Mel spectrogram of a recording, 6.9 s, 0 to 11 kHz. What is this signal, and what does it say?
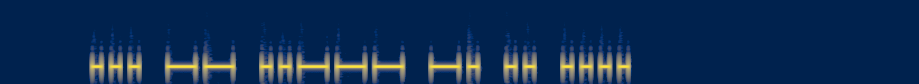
Morse code, heard as a keyed tone, about 17 wpm, 700 Hz. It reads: SM2NIH
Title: DXCC-100 Call Signs - 6 Characters - 17wpm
